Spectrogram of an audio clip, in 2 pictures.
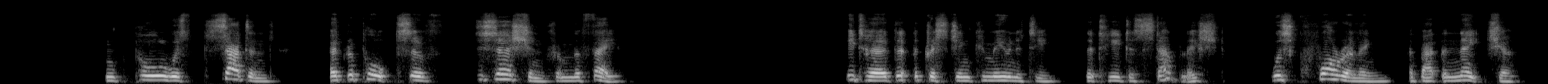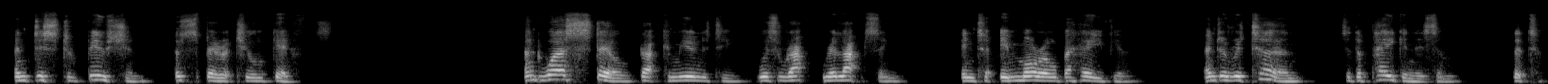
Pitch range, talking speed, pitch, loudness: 135-190 Hz, 95 wpm, 170 Hz, -24 LUFS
